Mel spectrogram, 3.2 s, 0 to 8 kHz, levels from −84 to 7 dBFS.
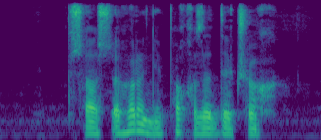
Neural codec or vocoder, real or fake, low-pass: vocoder, 22.05 kHz, 80 mel bands, Vocos; fake; 7.2 kHz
